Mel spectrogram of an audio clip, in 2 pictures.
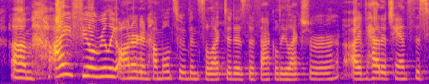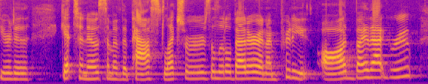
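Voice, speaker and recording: Speaking at a fairly high pitch, a woman moves at a fairly quick pace with hardly any pauses and ordinary pitch variation. Noticeable background noise runs underneath. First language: American Sign Language. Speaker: college math professor. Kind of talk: lecture.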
